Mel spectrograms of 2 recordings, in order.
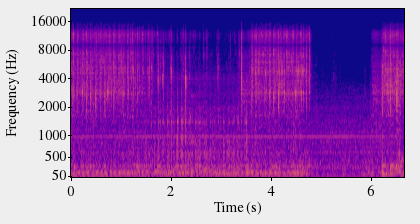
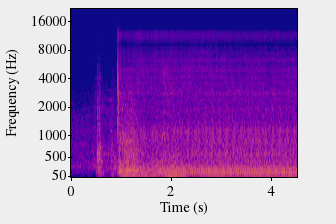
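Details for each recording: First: RV water pump running off the fresh-water holding tank, before installing a pressure-sensing pump controller: faucet stream pulsates, surges and splutters, drops out about a second then rushes back, splattering water as the pump cycles on and off. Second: RV water pump after installing a controller module: switches on after a second and settles into a steady, even low hum with no surging; flow now smooth, no more pulsating.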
